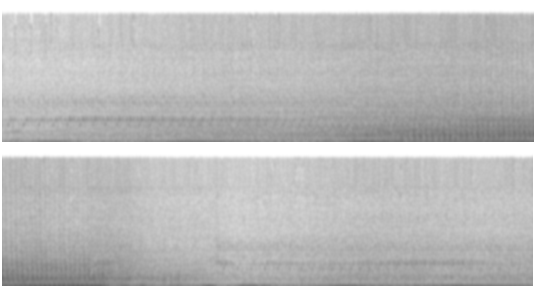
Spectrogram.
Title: The sound of ROD KNOCK from SPUN ROD BEARING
